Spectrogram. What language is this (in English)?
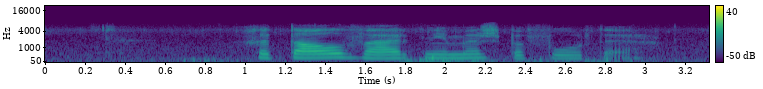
Afrikaans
